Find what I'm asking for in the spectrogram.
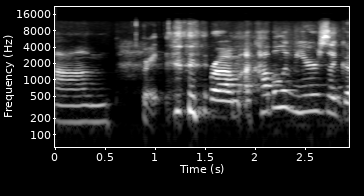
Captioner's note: laughs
